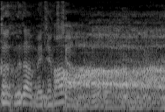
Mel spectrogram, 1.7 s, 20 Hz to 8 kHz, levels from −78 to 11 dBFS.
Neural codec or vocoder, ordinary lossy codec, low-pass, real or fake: codec, 16 kHz, 16 kbps, FunCodec, trained on Chinese and English, 50 frames a second; none; none; fake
